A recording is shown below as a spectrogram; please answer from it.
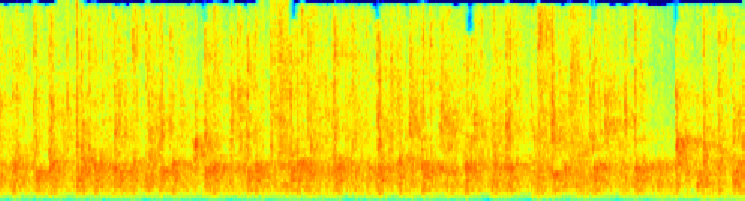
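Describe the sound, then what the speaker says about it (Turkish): Audience clapping for themselves at a gathering, a thick, even sheet of applause from many hands, steady and moderately loud for the whole stretch with no talk. "Bir alkışlayın kendinizi."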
